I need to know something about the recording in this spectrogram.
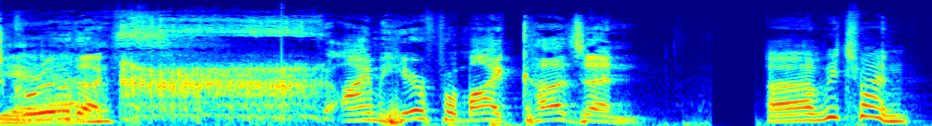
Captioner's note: imitates static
